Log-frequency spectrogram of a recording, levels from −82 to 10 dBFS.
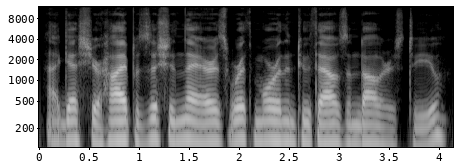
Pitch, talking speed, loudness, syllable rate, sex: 120 Hz, 215 wpm, -18 LUFS, 5.1 syllables/s, male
